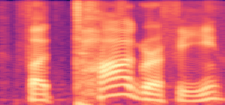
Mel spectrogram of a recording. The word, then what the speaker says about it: photography: The stress placement really matters in English. So, it's photograph for the noun, but photography for photography, right, Emma?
